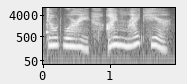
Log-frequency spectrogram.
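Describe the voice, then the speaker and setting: A woman playing a calm, regal ruler in a video game, speaking in a composed, formal, measured manner. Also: on the high side, slight background noise. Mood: soothing. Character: calm, regal female ruler, solemn and reassuring.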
